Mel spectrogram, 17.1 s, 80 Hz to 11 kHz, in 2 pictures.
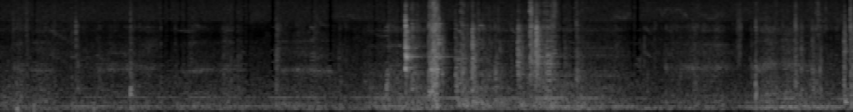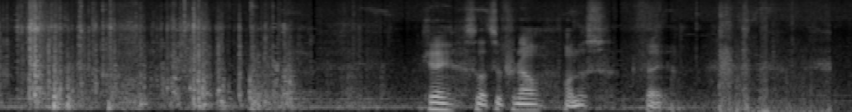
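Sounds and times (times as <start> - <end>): faint steady hum: 0.0 - 17.0
printer parts clattering: 4.0 - 5.9, 7.9 - 11.6.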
